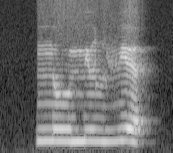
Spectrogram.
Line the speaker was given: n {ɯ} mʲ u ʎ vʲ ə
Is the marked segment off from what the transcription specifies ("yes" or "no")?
yes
